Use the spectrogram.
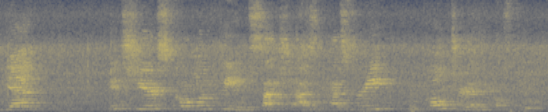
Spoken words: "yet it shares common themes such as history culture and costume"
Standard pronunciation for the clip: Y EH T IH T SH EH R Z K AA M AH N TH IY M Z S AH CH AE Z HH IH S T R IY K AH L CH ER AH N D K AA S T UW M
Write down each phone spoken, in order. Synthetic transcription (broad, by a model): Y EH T IH T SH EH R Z K AA M AH N F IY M S AH CH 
